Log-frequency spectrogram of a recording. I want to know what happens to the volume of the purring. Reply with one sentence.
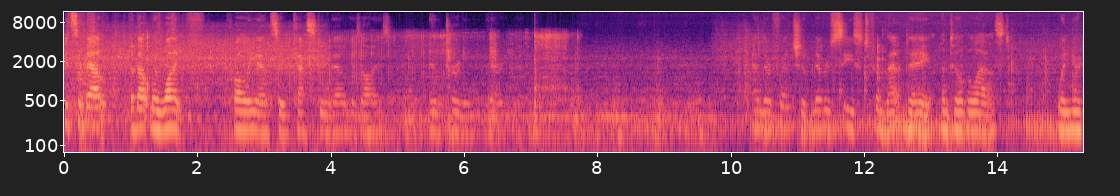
The loudness of the purring goes up.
